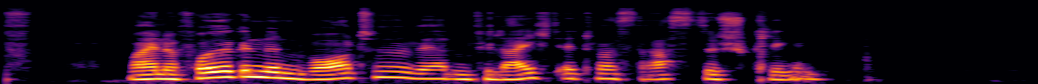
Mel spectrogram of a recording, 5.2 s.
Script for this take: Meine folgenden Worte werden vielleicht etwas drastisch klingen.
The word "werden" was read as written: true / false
true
